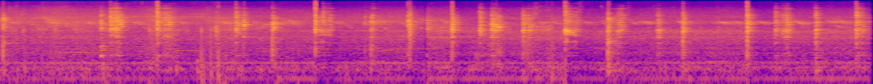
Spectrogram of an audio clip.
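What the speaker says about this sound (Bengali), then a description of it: "আলু ভর্তার জন্য মরিচ ভাজতেছে, এই যে শুকনো মরিচ" Dried red chillies frying in oil in a wok for mashed potatoes, a steady sizzle broken by regular scraping stirs of a spatula against the metal pan, close and fairly loud.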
